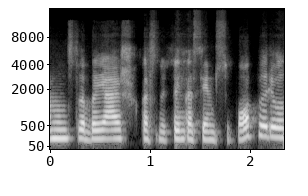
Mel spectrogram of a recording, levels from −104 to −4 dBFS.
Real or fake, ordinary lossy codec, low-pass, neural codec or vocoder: fake; Opus, 24 kbps; 14.4 kHz; codec, 44.1 kHz, 2.6 kbps, SNAC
